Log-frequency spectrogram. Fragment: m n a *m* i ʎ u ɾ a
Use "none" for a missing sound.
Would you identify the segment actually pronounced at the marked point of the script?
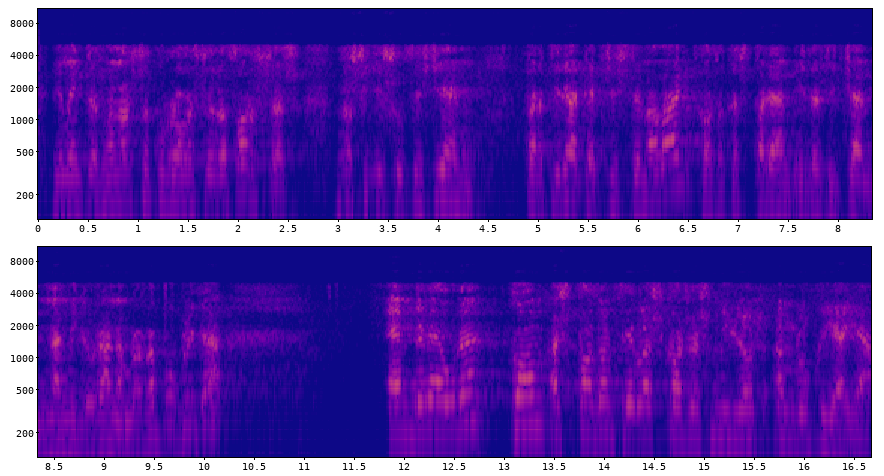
m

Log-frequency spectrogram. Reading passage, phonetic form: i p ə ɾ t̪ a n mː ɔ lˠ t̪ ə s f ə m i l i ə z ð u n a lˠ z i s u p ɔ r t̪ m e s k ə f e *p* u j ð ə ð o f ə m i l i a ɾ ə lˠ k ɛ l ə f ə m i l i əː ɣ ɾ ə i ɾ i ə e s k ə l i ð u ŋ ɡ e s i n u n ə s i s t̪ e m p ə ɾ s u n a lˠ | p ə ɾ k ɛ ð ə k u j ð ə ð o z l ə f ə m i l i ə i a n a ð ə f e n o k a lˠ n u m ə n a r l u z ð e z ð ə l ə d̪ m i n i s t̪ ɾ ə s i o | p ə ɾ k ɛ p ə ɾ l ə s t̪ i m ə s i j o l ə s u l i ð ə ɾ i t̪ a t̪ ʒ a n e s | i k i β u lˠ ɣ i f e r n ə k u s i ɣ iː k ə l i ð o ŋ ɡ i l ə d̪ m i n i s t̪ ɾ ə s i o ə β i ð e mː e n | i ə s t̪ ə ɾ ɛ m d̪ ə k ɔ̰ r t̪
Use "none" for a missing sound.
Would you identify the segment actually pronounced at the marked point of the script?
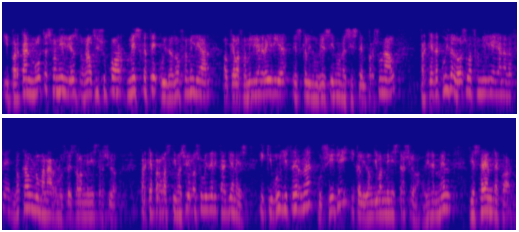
k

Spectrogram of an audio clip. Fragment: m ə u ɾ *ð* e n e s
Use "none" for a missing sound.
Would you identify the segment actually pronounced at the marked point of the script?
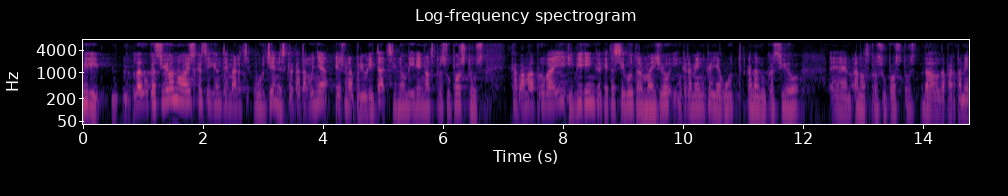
ʒ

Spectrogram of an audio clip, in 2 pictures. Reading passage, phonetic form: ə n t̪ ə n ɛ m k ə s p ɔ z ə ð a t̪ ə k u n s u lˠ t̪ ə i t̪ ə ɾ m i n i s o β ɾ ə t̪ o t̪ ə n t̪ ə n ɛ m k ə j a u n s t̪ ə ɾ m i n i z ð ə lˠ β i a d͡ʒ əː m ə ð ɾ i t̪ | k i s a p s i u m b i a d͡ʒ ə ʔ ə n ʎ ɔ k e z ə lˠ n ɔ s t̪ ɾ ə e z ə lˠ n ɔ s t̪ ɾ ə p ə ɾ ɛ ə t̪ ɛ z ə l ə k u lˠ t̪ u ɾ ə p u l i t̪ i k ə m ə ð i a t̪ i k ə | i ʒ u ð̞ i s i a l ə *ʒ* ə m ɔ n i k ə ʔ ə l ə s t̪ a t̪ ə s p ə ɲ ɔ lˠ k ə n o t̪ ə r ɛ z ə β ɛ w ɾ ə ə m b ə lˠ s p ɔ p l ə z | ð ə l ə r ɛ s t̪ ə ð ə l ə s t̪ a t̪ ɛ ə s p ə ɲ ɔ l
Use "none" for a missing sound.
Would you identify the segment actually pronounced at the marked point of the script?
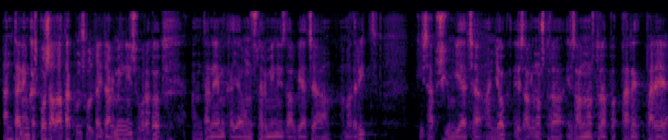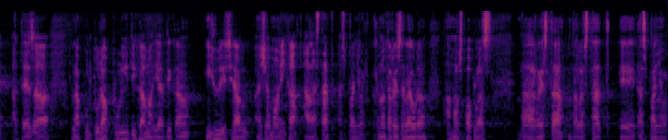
ʒ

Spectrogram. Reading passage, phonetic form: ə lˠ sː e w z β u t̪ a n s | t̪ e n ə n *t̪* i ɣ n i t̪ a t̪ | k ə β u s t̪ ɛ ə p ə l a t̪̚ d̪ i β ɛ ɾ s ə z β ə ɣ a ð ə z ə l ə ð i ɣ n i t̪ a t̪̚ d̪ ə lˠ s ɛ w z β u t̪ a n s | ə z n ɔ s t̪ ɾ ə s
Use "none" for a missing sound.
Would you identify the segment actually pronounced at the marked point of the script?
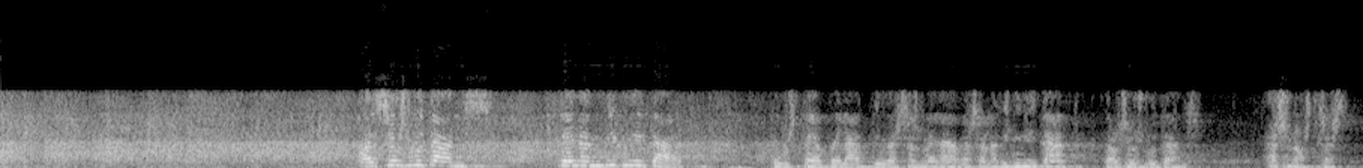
d̪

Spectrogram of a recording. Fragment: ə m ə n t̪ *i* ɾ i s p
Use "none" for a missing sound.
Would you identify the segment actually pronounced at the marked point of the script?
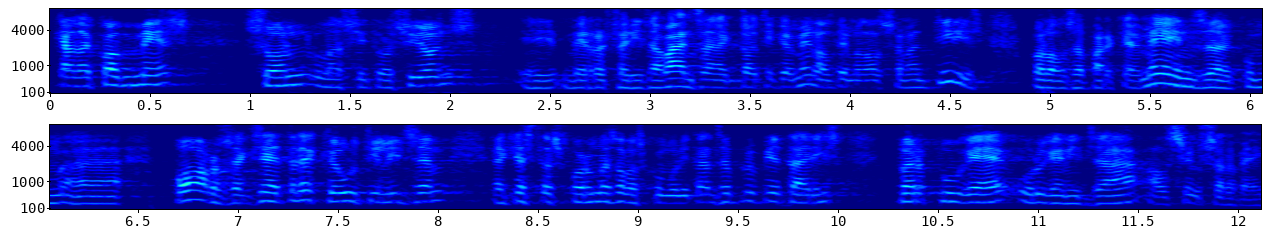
i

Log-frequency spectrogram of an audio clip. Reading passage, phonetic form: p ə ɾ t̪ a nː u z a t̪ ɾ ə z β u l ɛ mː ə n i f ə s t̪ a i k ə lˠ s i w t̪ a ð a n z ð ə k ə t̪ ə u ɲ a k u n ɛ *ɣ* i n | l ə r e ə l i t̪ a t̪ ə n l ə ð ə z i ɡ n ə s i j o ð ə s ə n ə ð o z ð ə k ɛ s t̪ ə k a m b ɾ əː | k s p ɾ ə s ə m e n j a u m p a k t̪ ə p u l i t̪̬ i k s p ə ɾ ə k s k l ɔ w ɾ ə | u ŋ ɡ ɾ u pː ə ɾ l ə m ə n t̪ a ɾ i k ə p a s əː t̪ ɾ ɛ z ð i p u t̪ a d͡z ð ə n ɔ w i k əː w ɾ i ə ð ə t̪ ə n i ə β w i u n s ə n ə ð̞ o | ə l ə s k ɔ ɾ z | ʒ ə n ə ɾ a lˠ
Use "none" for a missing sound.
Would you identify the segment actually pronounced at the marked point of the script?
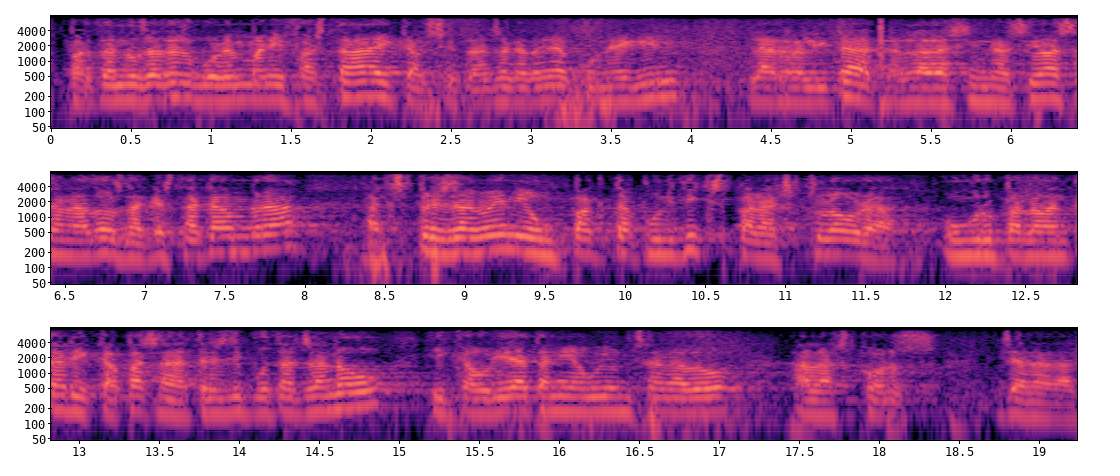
ɣ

